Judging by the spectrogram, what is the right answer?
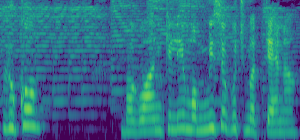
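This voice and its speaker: A patient young daughter-in-law who pleads earnestly, played by an actress. Her voice is fairly high, with faint music underneath. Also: moderate pace, lightly acted. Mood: pleading. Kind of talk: rural comedy drama acting.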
